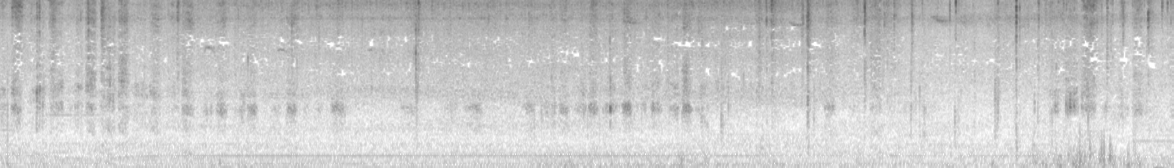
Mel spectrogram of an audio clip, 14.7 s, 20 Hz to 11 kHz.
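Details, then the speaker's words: Overweight bully-breed dog with hind leg problems, still heavy despite reduced feeding, pants rapidly and noisily at about 170 breaths a minute after only a short midday walk, showing poor stamina and breathlessness. "Dia sudah merasa ngos-ngosan teman-teman bisa dengar sendiri dari suara napasnya"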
